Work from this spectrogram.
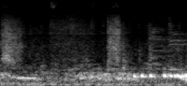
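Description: Pigeons coo steadily from their rooftop loft, a low rolling burble that swells and fades in overlapping calls, fairly close, with the birds settled after feeding on their first day out.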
